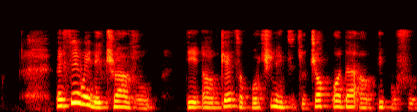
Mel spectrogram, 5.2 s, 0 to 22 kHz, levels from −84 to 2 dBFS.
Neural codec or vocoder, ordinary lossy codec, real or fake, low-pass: codec, 44.1 kHz, 3.4 kbps, Pupu-Codec; none; fake; 7.2 kHz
